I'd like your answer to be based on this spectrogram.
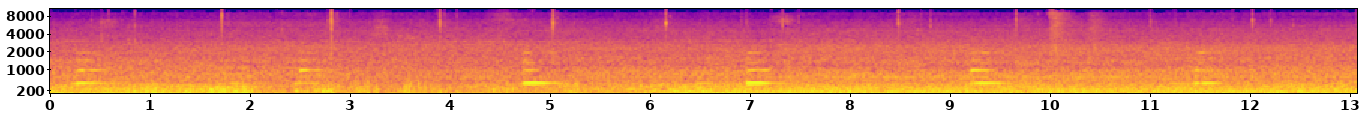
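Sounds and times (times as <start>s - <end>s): diesel train engine rumbling: 0.0s - 13.0s
short beeps: 4.7s - 5.2s.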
